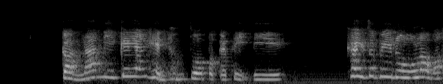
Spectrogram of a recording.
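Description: From the start the speech carries heavy Opus voice compression: SILK linear-prediction coding at a rate that fits roughly 10 kbps leaves it muffled, hoarse and faintly robotic. A spectrogram shows nothing above 8.5 kHz and smeared, blocky harmonics in 20 ms steps.

From 1.24 s to the end at 4.43 s, mains hum joins in, a steady 60 Hz tone from power-line coupling, faint at roughly 30 dB below the speech. It appears as a flat horizontal line at 60 Hz on a spectrogram and a slow ripple under the waveform.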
